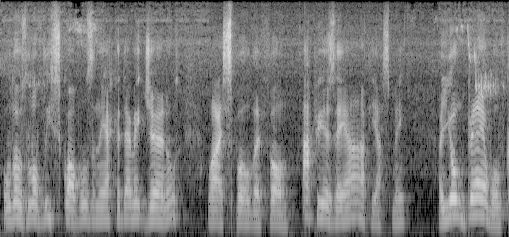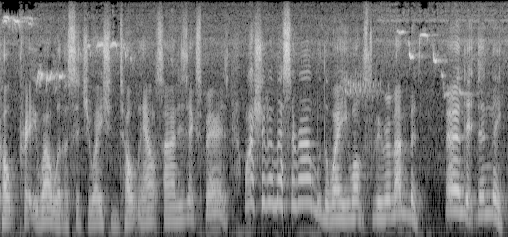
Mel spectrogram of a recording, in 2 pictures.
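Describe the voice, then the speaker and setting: A man's voice: fairly high pitch, sing-song, fast talker, creaky, slight background noise. A reader voicing a blunt, dry-humoured male time-traveller who talks in a casual, clipped way.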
